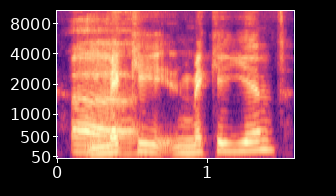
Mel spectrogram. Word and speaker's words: Mikheyev: I can't pronounce this guy's name. So Mikheyev.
